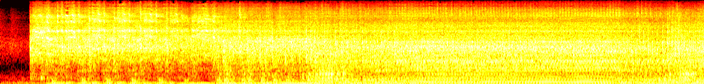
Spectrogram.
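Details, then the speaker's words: Rebuilt KTM supermoto after the spark plug was blown dry of water: it cranks briefly, catches, then holds a fast, steady rev that won't drop to idle; the owners suspect the tank is pinching the throttle cables, which need rerouting. "Okay. Now that it started and you saw that it starts, the idea is that we probably throttled the throttle, because you see it stays revved."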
